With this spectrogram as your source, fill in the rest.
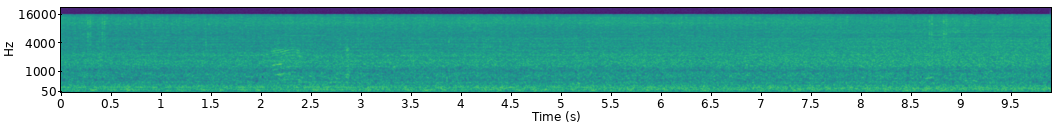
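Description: Small waves lap and slosh nearby.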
